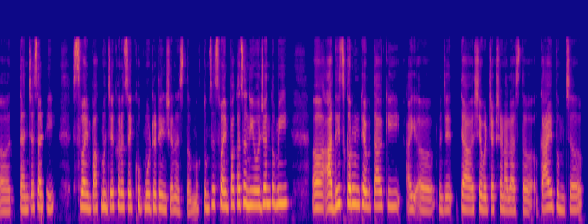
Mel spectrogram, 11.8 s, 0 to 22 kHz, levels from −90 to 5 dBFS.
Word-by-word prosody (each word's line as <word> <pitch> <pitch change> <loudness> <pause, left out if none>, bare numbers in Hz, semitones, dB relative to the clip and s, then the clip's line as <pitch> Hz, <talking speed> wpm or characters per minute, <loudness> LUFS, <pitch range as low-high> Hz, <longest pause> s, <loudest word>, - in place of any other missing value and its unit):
अ, 170 - -5 0.4
त्यांच्यासाठी 210 +2 -1 0.5
स्वयंपाक 215 -3 +1
म्हणजे 225 -1 +1
खरंच 225 -2 +1
एक 220 0 0
खूप 235 -4 -5
मोठं 220 0 +1
टेन्शन 195 -3 -2
असतं. 165 -1 -5
मग 95 +2 -8
तुमचं 225 +3 -2
स्वयंपाकाचं 260 +2 +3
नियोजन 250 +2 +4
तुम्ही 275 +1 +3 0.5
अ, - - -3
आधीच 220 +4 +4
करून 270 -1 +7
ठेवता 240 -2 +2
की 245 -2 -4 0.3
ऐ 200 - -3
अ, - - -5 0.3
म्हणजे 195 0 -5 0.2
त्या 190 -3 +1
शेवटच्या 190 -1 -1
क्षणाला 185 -3 -4
असतं? 175 -1 -5 0.2
काय 215 +2 +1
तुमचं 195 +1 -4
220 Hz, 150 wpm, -25 LUFS, 195-245 Hz, 0.5 s, करून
